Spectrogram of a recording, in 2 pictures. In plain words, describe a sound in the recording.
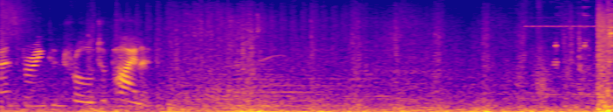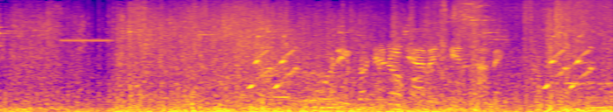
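A large machine's heavy footsteps thud and clank.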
